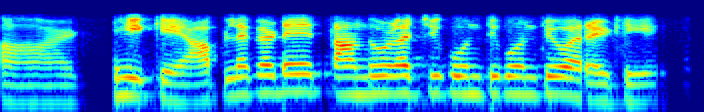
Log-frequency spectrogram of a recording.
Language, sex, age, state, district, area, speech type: Marathi, male, 18-30, Maharashtra, Nanded, rural, conversation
